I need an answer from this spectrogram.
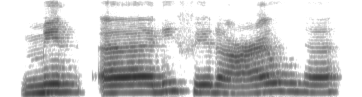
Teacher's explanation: मिन नून साकिन है और इसको हम वाज़िया करके पढ़ेंगे , फिरऔन औ में हम वाव लीन करेंगे, तो हम इसको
